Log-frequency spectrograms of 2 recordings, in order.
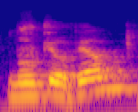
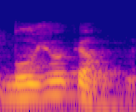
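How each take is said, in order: First: The second syllable starts with a g sound. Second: The second syllable starts with an h sound. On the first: "교자를 효라고 발음하기도 하기 때문에" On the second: "이렇게 똑같이 발음합니다"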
